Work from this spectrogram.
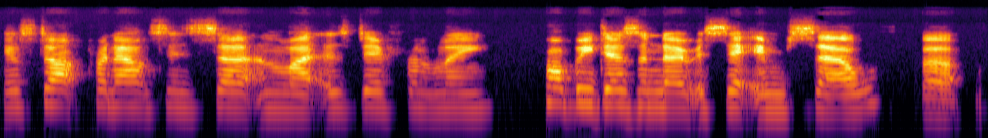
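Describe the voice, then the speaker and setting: A woman's voice: mid-range voice, fairly even intonation, moderate pace, pushed and bright, no echo, poor audio. A woman from Norfolk with an English accent, chatting and teasing her partner on a live stream. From England, Norfolk. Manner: teasing, jokey banter. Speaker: vlogger hosting a live stream. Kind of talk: casual chat.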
